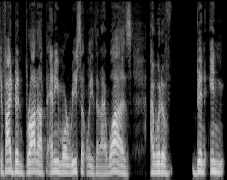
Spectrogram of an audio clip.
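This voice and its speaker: A man's voice: on the high side, dry recording, clean studio sound. A man co-hosting a casual podcast chat, rambling in a wry, self-mocking way and swearing offhandedly. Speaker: podcast co-host.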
